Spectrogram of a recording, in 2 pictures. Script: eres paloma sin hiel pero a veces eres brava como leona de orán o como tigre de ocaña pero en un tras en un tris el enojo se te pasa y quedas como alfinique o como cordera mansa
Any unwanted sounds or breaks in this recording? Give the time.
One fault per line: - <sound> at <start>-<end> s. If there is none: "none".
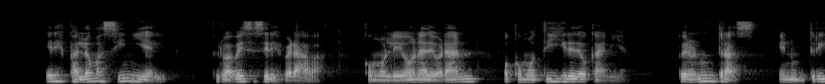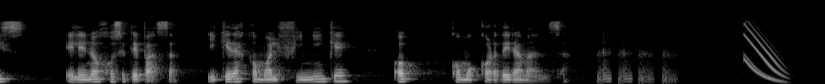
- laugh at 14.2-15.0 s
- chirp at 15.7-16.2 s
